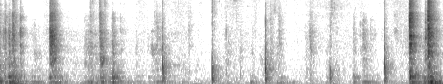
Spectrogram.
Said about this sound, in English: Your father goes out the door, and you're alone.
